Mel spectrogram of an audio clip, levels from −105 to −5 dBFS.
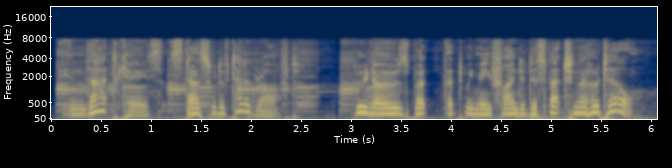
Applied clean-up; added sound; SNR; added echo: none; Harmonica; 11 dB; none.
